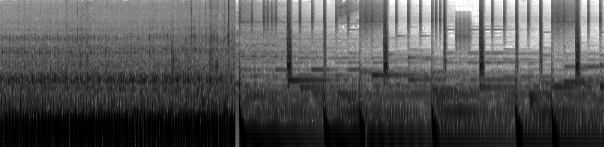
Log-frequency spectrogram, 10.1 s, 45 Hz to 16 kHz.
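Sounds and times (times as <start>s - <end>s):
car engine idling: 0.0s - 9.7s.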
